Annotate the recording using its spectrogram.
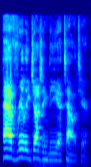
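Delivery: loud opening, settling into dry sarcasm; mock praise; sarcastic. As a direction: feign being impressed. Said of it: "uh, sarcastically".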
